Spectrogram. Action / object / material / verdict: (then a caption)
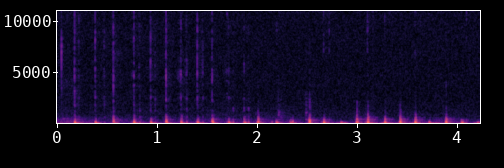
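tap / small rigid cardboard box / cardboard / none. A small, hollow, rigid white cardboard iPhone XS Max box is held and turned in both hands while fingertips tap on its lid and sides. About 21 quick, soft, dull thumps come in an uneven rhythm, each low and hollow with almost no ring.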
